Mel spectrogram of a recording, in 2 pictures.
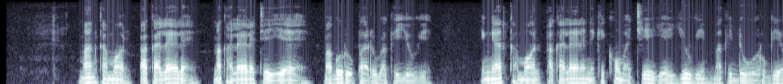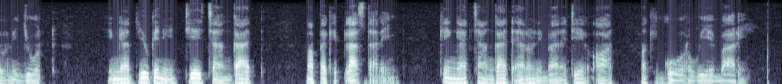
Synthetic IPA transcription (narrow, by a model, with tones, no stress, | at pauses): ma˦nka˨mɔ˨lpa˨ka˨lɛ˦lɛ˦ma̰˦ka˨lɛ˦lɛ˦tji˦i˨jɛ˦ma˦ɡʊ˦ɾu˨pa˨du˦ba˦ki˨ju˦ɡi˦ | ɪ˨ŋɛ˨tka˨mɔ˨lpa˨ka˨lɛ˦lɛ˦nɪ˨kɪ˦kʰʊ˦mɛ˨tje˦i˨jɛ˦ju˦ɡi˦ma˦kɪ˨du˨ɾo˨ɡɪ˦o˨ni˦d͡ʒu˨t̚ | i˨ŋɛ˨tju˦ɡi˦ni˨tje˦t͡ʃa˨ŋɡa˦t̚ | ma˦pɛ˦kɪ˨pla˦sta̰˨lɪ̰˨ŋ | kɪ˦ŋɛ˨t̚t͡ʃa˦˨ŋɡa˦tɛ̰˨nɔ˦ni˨bɛ˨nɛ˨tje˦ʔɔ˨t̚ | ma˦kɪ˦ɡoːɾo˨wi˨e˨ba˨ɾʔi˨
